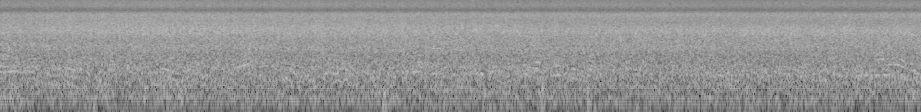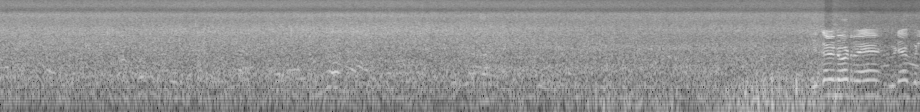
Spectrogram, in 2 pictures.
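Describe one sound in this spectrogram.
Floodwater rushes and roars loudly close by.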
